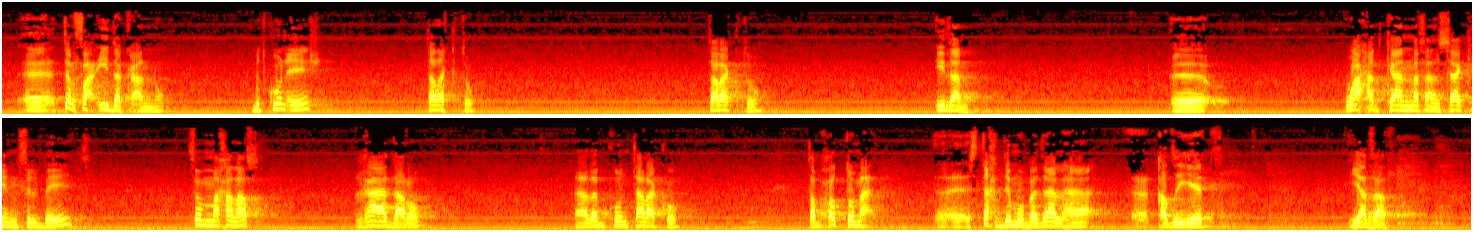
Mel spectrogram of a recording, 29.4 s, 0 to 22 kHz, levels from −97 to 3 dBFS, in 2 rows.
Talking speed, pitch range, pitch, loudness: 55 wpm, 110-135 Hz, 110 Hz, -15 LUFS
